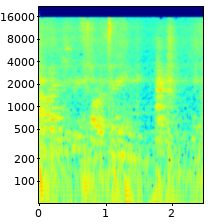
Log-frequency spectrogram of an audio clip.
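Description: Indistinct talk among several people in the background, with footsteps as they walk out of the room.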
